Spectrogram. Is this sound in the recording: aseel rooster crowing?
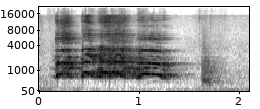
yes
